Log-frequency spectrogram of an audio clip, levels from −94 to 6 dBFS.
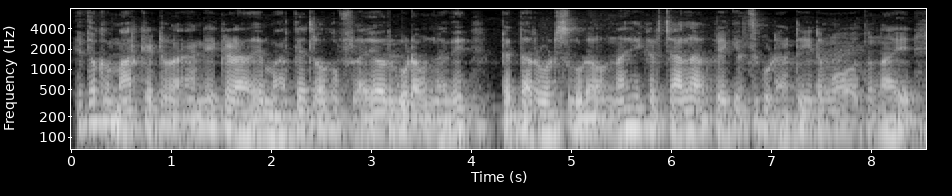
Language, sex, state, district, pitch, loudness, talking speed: Telugu, male, Telangana, Nalgonda, 110 Hz, -18 LUFS, 175 wpm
